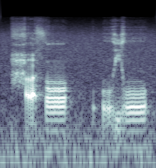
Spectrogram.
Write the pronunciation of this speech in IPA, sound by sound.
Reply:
h ɑ̰ θ ɔ | ʔ o̰ j o

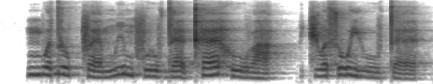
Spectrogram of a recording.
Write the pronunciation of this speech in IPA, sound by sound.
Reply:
m u˧˥ ə̯ d ɯː˧ p̚ f ɛː˩ m iː˥˨ m f ɯː˧˩ w d ɛː˧˩ kʰ ɛː˧˥ h uː˧˩ ʋ a˩ | t͡ɕ u˧ ə̯ s uː˥˨ j ʋ uː˩˧ t̪ ɛː˩

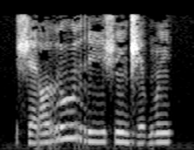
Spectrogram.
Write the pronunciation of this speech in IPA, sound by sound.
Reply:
ʃ ɛ˨ ɾ ɔ˨ r uː˦ r iː˨ ʃ ĩ˨ d͡ʒ e˨ ɡʷ ĩ˦

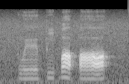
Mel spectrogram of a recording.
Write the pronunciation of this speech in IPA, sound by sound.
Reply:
p w ʏː p i ɓ ɒ ʔ ɒ

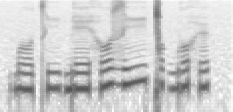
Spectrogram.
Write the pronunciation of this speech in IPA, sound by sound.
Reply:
ɓ oː tʰ iː ɡ͡b eː h o z iː ǀ o ɡ͡b o h ʏ

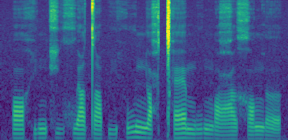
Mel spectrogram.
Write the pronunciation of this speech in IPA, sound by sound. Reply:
ɒ h i ŋ x i xʷ ɛ tˤ ɜ p i h u ɲ ɒ ħ ǀʰ æ m u ŋ ɒ ʕ ʌ x ɒ ŋ ɾ ʌ

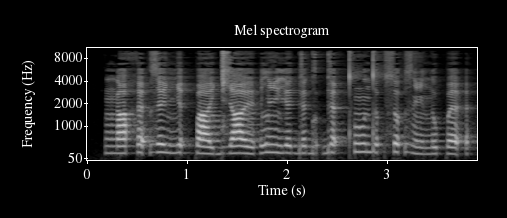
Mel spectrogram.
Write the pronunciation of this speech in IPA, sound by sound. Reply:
ŋ ä˨ h ɛ˦ ʔ z e˦˨ ɲ ɛ˦ ʔ p a˨ ɪ̯ d͡ʑ a˦˨ ɪ̯ | l ĩ˦˨ j e˦˨ ɡ ɛ˦˨ ɡ ʊ˦ ʔ ɡ ɛ˦ ʔ tʰ ũ˦ d ʊ˦ ʔ s ʊ˦ ʔ z ĩ˨ n u˦˨ p ɛ˦ ʔ

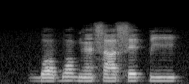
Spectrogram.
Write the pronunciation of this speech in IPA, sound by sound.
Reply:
ɡ͡b ɔ˨ b ɔ˧ ɡ ɛ̃˨ s a˨ s e˨˦ k͡p i˦

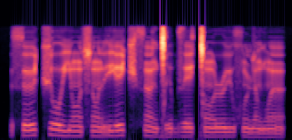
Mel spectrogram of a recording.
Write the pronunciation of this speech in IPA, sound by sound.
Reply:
θ ø t͡ʃ o j õ s õ r j e t͡ʃ θ œ̃ ɡ͡ǀ ɪ b ð e ǀ õ ɹ y xʷ ɐ̃ ɖ ɐ̃ ɡʷ œ̃

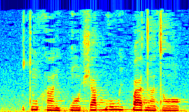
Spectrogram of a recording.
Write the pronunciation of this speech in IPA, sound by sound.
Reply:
t ũ˧ h ã˨ ɾ i˧ ɡ͡b ɔ̃˨ ʃ a˨˦ ɡ͡b o˦ w i˧ k͡p a˧ d ã˧ t ɔ̃˧

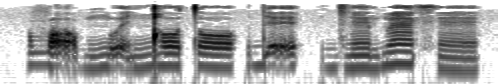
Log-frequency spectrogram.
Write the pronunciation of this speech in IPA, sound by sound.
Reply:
v ɑ̰˦˨ b ŋʷ ɛ̰˦˨ ŋ͡ǃ ɔ˦ t ɔ˦ | d ɛ̰˦ | d͡z ɛ̃˨ b æ̃˦ x ɛ̃˨

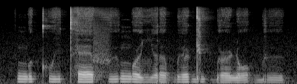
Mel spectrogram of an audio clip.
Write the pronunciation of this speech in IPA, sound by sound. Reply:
ŋʷ i kʷʰ i t̪ʰ ɛ f ʉ ŋʷ ə˞ ʎ ə ɾ ə ɓ ʏ ɖ i ɡ͡b ə˞ ɳ o ɡ͡b ʉ

